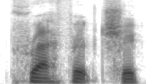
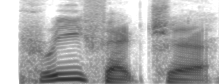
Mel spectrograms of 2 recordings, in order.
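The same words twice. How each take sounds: First: "prefecture" with a short PREF; wrong pronunciation. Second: "Prefecture" with a long PREE; correcting pronunciation. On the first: Audio engineer quoting the author's mistake, short-vowel "prefecture". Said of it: "not prefecture". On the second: Audio engineer correcting the author, measured "Prefecture" as PREE-fecture. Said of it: "he'd be like". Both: Retold or imitated.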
